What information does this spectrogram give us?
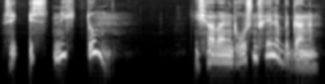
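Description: A pedantic, reclusive scholar around forty in a radio drama, thinking aloud in a stiff, formal way. He talks slowly with gravel in his voice and a lively melody. The sound is dry and close. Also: on the high side, dry recording, full character voice. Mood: brooding. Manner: stiff, formal, brooding inner monologue. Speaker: actor playing Peter Kien. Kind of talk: radio play acting.

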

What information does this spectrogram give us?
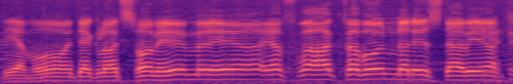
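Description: A man's voice: on the high side, a little mellow, lo-fi sound, faint music behind. An actor playing a boisterous, tipsy village man declaiming homemade comic verse in a German radio drama. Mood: rowdy, mock-poetic. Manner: drawn-out, declamatory. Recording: radio play with crowd noise behind. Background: crowd of companions.

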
